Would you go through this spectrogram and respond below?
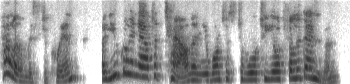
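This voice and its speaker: An actress playing a brisk, wry woman who runs an odd job agency in an old-time radio comedy. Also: fairly high pitch, big pitch swings, mellow, breathy edge. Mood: wry, businesslike. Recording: slightly dull, muffled sound.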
